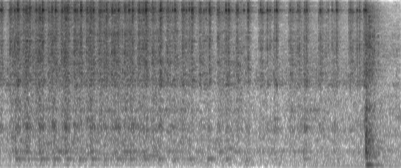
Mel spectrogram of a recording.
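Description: A sewing machine stitches a quarter-inch seam around layer-cake fabric pieces for a bowl cozy, a steady rapid close rattle of the needle running continuously, ending with a soft knock.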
